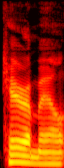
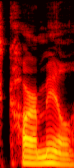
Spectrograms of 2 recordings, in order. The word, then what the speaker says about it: Carmil: And it's not caramel, it's Carmil, Carmil. That's how his name is pronounced and spelled.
